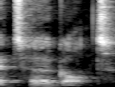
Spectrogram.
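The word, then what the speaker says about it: Turgott: Love the seesaw pronunciation of Turgot and Turgo. Well, one has to be right. It's actually got. So it's Blair Turgot.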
